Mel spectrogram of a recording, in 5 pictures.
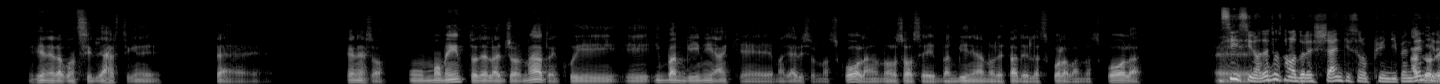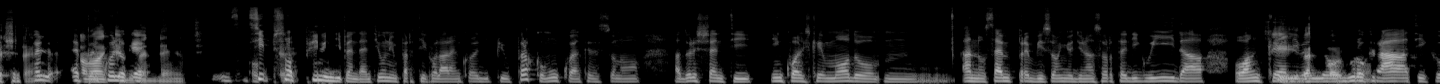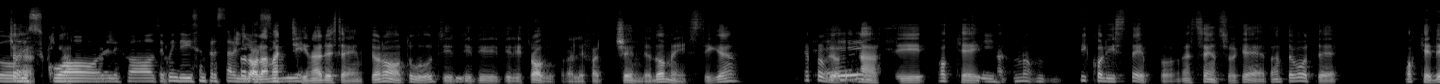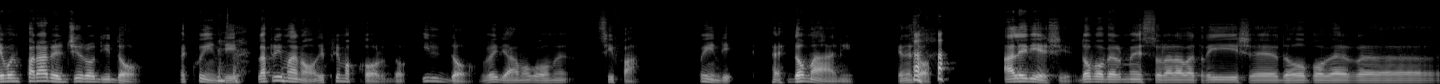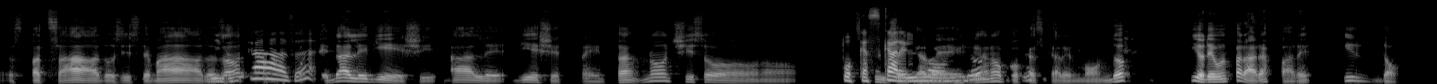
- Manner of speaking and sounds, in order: lip smack; tapping; "proprio" said as "propio"; in English: "step"; laughing while speaking: "Esa"; chuckle; laugh; laughing while speaking: "eh"; drawn out: "aver"; unintelligible speech; "insomma" said as "inzoa"; other background noise; chuckle
- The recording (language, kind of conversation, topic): Italian, advice, In che modo il perfezionismo blocca i tuoi tentativi creativi?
